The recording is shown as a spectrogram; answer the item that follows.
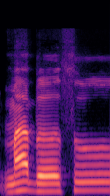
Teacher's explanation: এখানে দেখেন আয়াতের শেষে ও মাদ্দা রয়েছে, ও সাকিন ডান দিকে পেশ, এই যে ও মাদ্দা, আর ও মাদ্দার পরেই আমরা থামছি, তাই মাদ্দে আরিজ ওকফি হবে। মাদ্দে আরিজ ওকফিকে 3 থেকে 4 আলিফ টান দিতে হবে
